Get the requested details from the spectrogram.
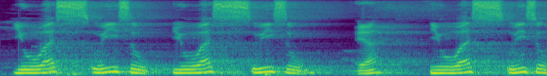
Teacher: Dan huruf sin dia punya sifat yang dinamakan dengan rakhawah, mengalir. Jadi kita harus mengalirkan suara kita saat kita mengucapkan huruf sin.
